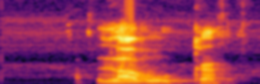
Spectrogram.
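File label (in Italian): "la bocca", Italian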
